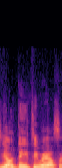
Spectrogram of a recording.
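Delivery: put-on Jamaican accent. Imagining a Bruce Almighty-style film, the speaker plays God calling out; God in Jamaican accent. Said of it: "God talks in a Jamaican accent and says".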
